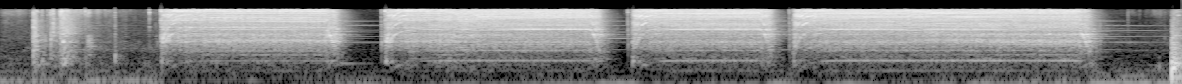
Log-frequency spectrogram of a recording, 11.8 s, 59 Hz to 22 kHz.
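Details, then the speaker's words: Makita BSS501/DSS501 circular saw just fitted with new carbon brushes and brush holder: three bursts of even, high-pitched motor whine spinning up and coasting down cleanly; it spins, repair works. "Just checking if it spins. It spins, so now we can try to turn"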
